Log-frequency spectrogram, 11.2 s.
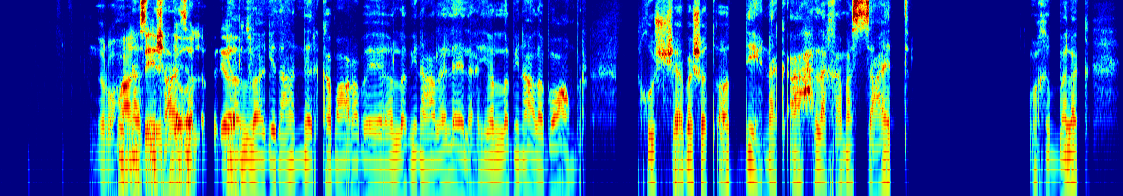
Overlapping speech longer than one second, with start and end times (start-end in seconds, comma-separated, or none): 1.2-2.5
